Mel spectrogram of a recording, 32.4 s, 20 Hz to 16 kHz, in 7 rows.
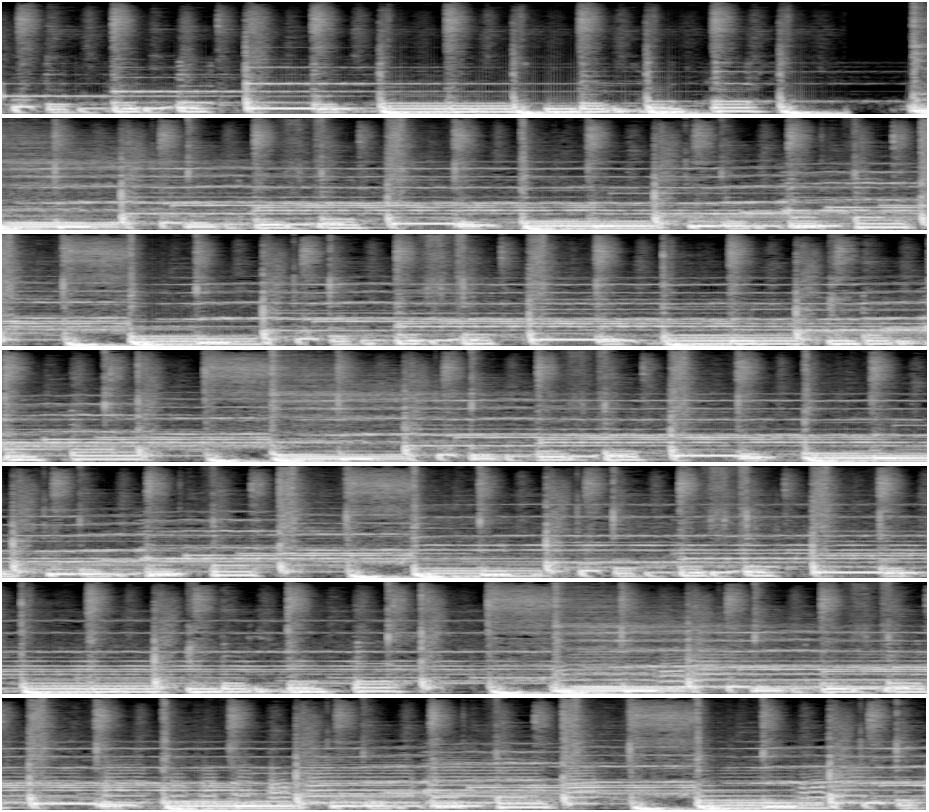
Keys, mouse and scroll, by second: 0.0 a, 0.2 a, 1.5 click, 2.2 a, 2.4 a, 3.0 scroll up 1, 5.5 click, 7.8 click, 13.3-16.3 drag, 17.6-20.1 drag, 20.1 a, 20.3 a, 20.4 scroll up 2, 21.1-21.8 shift+middle drag, 22.1 scroll up 1, 22.8 click, 28.3 click, 30.1 click, 31.2 click.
